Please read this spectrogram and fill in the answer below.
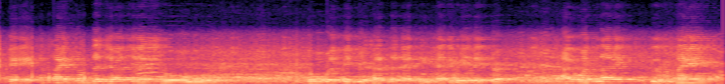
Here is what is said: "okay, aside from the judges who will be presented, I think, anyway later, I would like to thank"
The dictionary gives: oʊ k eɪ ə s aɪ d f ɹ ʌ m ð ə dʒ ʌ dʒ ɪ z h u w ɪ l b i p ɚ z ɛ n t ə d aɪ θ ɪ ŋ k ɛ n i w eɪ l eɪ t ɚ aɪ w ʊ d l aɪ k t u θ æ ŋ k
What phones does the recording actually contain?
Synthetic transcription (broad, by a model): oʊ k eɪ ə s aɪ d f ɹ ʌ m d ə dʒ ʌ dʒ ɪ z h u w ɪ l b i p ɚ s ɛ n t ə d aɪ t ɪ ŋ k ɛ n i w eɪ l eɪ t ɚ aɪ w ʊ d l aɪ k t u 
